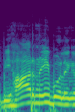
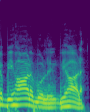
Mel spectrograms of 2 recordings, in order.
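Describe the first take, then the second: First: बिहार said with a clear tapped r; teacher says बिहार correctly, with a proper r; Bihar with r. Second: बिहार said as "बिहाड़", r turned into a flapped ड़; teacher imitates बिहार pronounced as बिहाड़; Bihar with a flapped r. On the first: शिक्षक सही उच्चारण दिखाते हुए: बिहार में साफ़ र. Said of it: "ऐसा बोल रहा हूँ". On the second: शिक्षक बिहारी उच्चारण की नकल करते हुए: बिहाड़. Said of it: "र को ड़ बोलते हैं, ऐसा बोल रहा हूँ". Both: Shown as a demonstration.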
